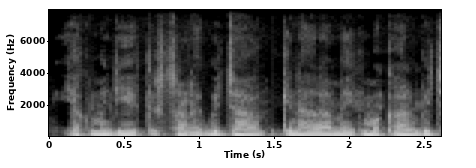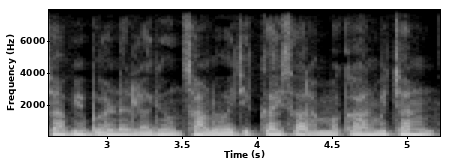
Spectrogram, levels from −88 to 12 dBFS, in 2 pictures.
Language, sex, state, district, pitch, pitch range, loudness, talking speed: Garhwali, male, Uttarakhand, Tehri Garhwal, 155 Hz, 150-165 Hz, -14 LUFS, 250 wpm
